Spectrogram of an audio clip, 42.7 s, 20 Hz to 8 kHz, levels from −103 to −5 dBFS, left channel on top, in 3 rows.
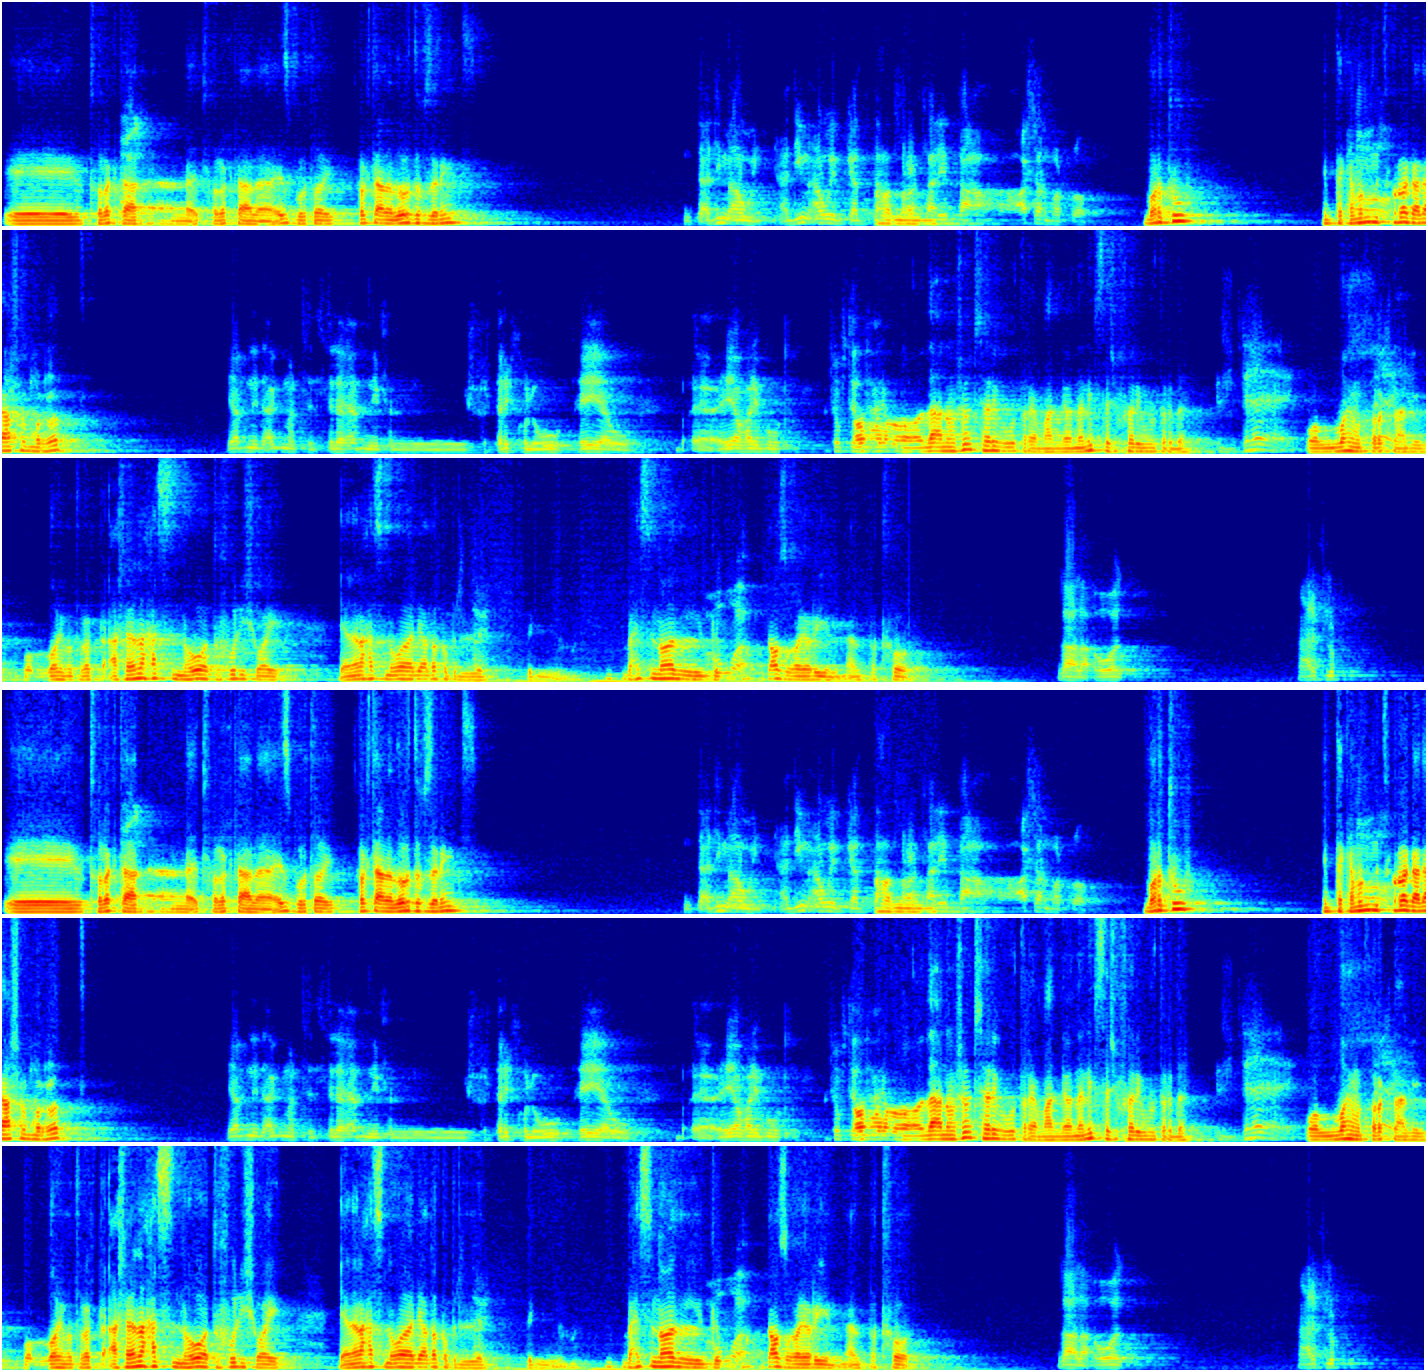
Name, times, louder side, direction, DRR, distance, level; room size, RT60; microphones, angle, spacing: voice 1, 0.0-4.6 8.7-9.3 11.4-11.9 13.2-14.8 22.7-26.1 27.3-31.3 31.8-33.3 33.7-34.3 34.7-35.7 36.1-37.6, right 3 dB, 65° right, 16 dB, 1.1 m, -23 dB
voice 2, 1.1-1.5 6.8-10.8 13.4-14.8 16.5-20.5 21.1-22.1 22.5-23.2 26.4-27.2 27.6-28.7 33.2-33.4 35.5-36.1 39.0-39.7 41.4-41.8, equal, 5° left, 11 dB, 1.5 m, -41 dB
sound 1, 32.5-38.4, left 1 dB, 50° left, 3.0 m, -48 dB
28.5 x 19.5 x 9.5 m, 1.2 s
head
